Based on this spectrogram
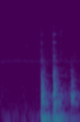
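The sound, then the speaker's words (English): A few short sipping sounds of sparkling water from a glass in a studio, three or four quick slurps in a row after a moment of quiet, with no talking. “Let's take a little sip.”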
